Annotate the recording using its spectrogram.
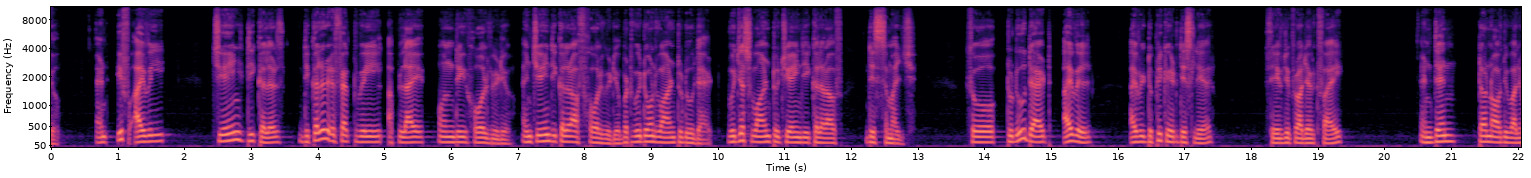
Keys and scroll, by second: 17.7 ctrl+d, 18.8 ctrl+s.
